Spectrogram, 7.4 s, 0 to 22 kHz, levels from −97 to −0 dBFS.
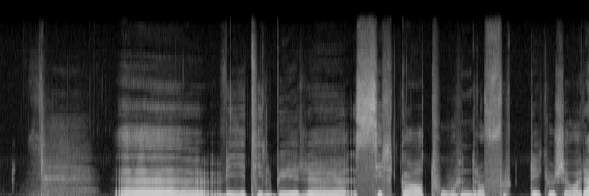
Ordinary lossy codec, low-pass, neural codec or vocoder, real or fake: none; 19.8 kHz; vocoder, 48 kHz, 128 mel bands, Vocos; fake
